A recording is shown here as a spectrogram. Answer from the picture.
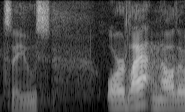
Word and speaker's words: Zeus: dyaush, but Greek Zeus, where the dy has turned into a dz, and now we pronounce it z, but it was dz in ancient Greek, Zeus.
